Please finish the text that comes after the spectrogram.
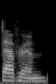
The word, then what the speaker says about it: Abram: names the original first named Abram pronounced Avram literally hi father has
